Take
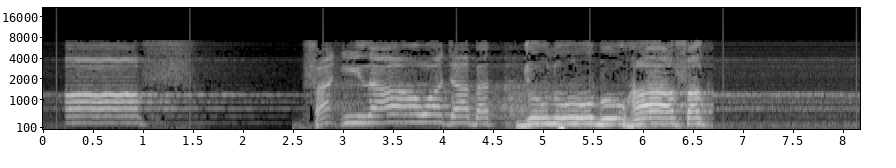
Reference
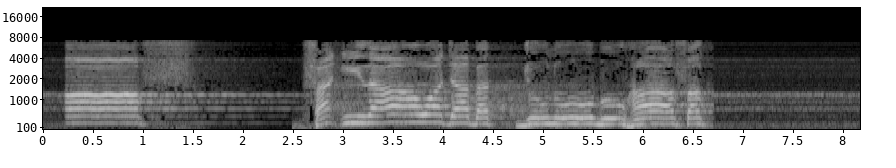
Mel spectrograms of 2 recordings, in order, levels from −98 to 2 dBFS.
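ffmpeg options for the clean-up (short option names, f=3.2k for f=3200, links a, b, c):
-filter_complex "[0:a]adeclick=t=4,asplit=3[a][b][c];[a]afade=t=out:st=5.14:d=0.02[d];[b]highpass=f=140:w=0.5412,highpass=f=140:w=1.3066,afade=t=in:st=5.14:d=0.02,afade=t=out:st=5.26:d=0.02[e];[c]afade=t=in:st=5.26:d=0.02[f];[d][e][f]amix=inputs=3:normalize=0,asetnsamples=n=441:p=0,asendcmd='4.61 volume volume -7.5dB',volume=0dB"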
